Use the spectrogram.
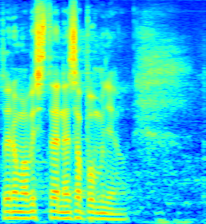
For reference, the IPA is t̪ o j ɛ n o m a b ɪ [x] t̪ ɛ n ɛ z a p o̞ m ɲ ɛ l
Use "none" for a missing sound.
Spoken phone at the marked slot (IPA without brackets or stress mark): s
